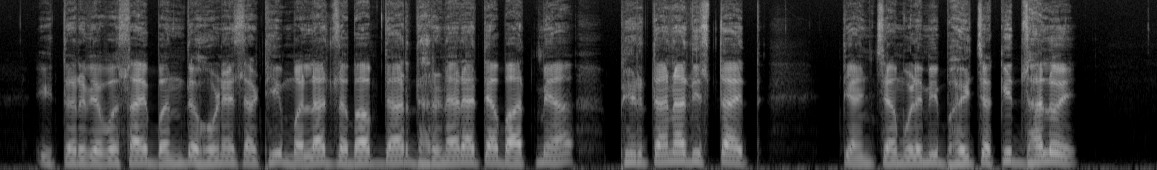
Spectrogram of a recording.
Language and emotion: Marathi, fearful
